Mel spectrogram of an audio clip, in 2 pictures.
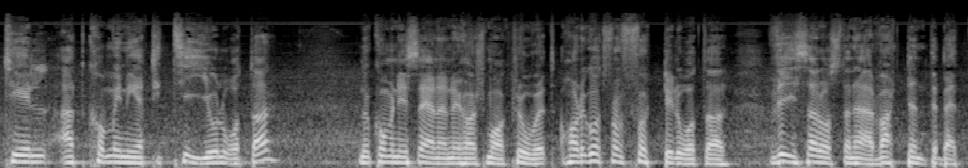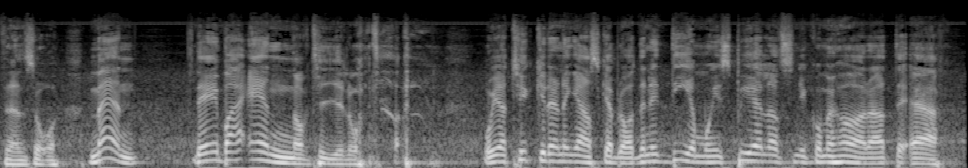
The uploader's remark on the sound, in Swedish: Live från MC-mässan i Stockholm. Tillsammans med tusentals besökare sänder vi Knutterspodden live från Indians utställningsmonter.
